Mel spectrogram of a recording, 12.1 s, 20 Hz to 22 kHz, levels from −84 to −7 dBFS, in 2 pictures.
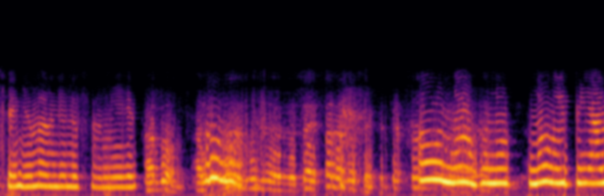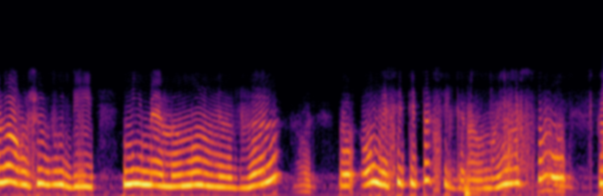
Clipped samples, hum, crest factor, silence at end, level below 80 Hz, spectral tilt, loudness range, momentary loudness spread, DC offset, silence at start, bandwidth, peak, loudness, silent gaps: under 0.1%; none; 12 dB; 0 s; -44 dBFS; -7.5 dB/octave; 5 LU; 11 LU; under 0.1%; 0 s; 4.7 kHz; -6 dBFS; -19 LUFS; none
